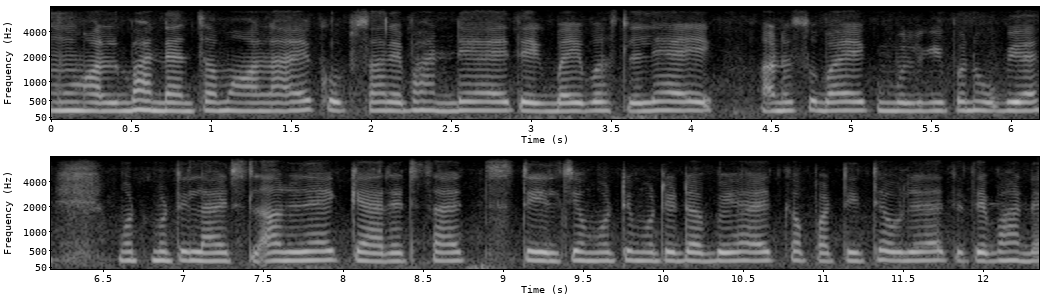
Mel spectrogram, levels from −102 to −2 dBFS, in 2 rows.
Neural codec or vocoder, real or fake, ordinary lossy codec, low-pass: none; real; Opus, 24 kbps; 7.2 kHz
